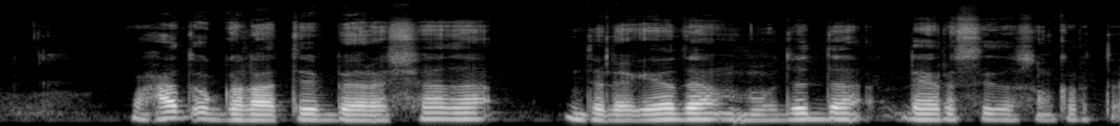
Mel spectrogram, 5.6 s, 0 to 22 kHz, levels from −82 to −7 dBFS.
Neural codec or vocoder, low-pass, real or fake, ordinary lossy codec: vocoder, 44.1 kHz, 128 mel bands every 256 samples, BigVGAN v2; 19.8 kHz; fake; none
